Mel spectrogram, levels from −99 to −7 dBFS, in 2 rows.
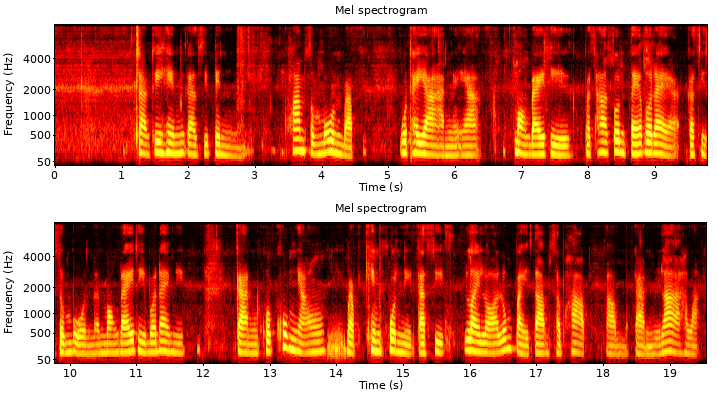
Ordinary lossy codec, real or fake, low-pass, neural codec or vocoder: none; fake; none; codec, 16 kHz, 4.8 kbps, FACodec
